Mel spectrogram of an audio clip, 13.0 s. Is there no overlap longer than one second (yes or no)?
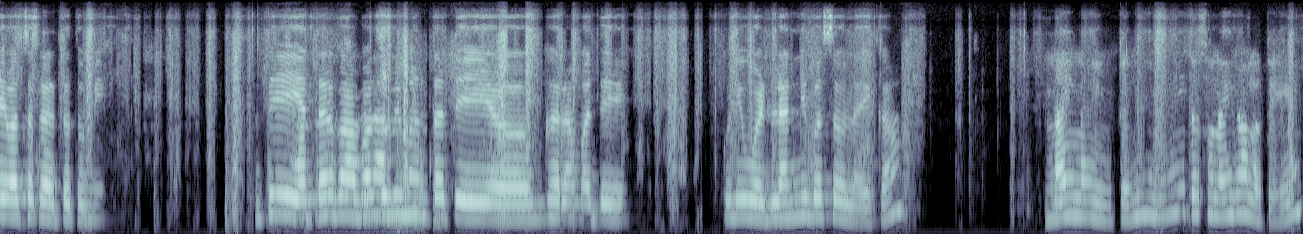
no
